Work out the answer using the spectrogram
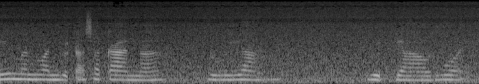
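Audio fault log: No faults detected in the speech; the room noise sits about 10 dB below it and belongs to the recording, not the system.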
